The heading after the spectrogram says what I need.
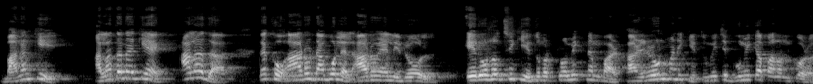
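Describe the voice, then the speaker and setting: A young Bangladeshi tutor teaches a live online class in a high-pitched voice. His delivery swoops and bounces with animated energy. He repeats key points and greets students by name as he goes. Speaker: admission test tutor.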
